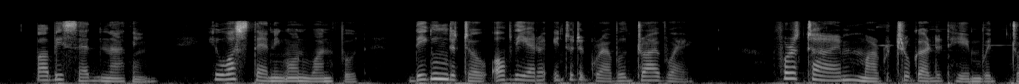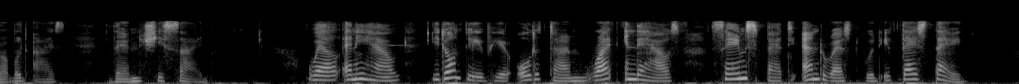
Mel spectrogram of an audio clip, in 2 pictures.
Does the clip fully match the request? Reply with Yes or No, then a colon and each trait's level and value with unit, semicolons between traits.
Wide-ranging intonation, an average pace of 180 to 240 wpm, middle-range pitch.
No: wide, 6.7 semitones; average, 155 wpm; medium, 170 Hz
